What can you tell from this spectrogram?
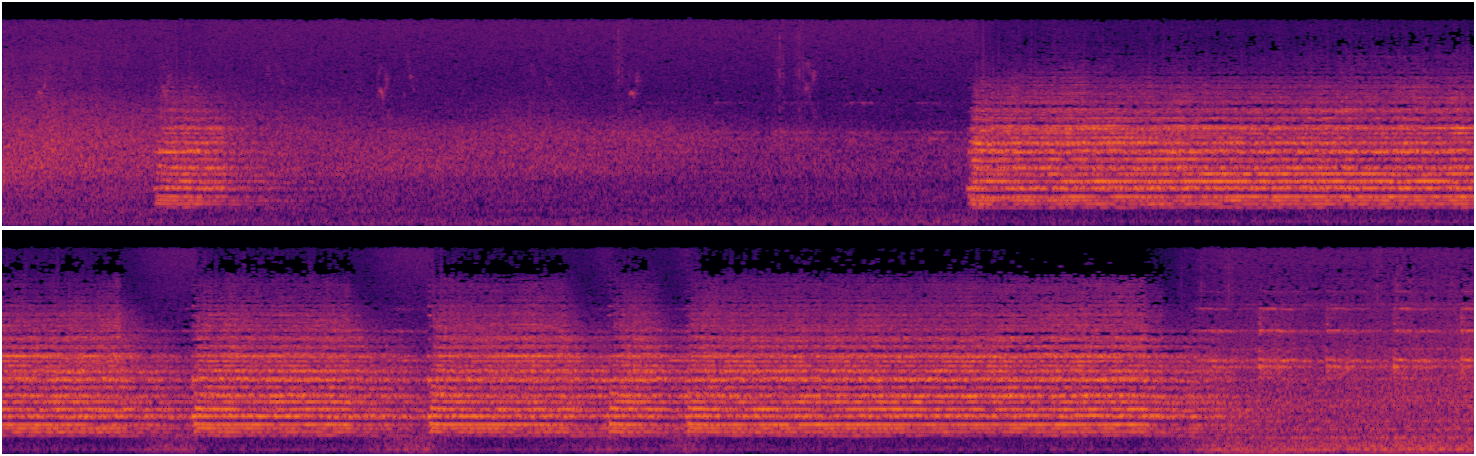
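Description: CSX diesel freight locomotives approaching. The horn gives a short toot about two seconds in, then from about ten seconds in a long series of blasts with brief breaks. Near the end the horn stops and the deep rumble of the diesel engines and wheels takes over as the lead units pass close by.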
